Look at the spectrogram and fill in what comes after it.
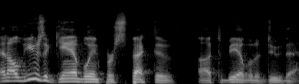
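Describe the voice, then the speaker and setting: Against a quiet background, a man with vocal fry talks at a moderate pace, his pitch swinging very widely. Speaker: sports betting podcast host. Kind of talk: solo podcast commentary. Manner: frequent filler words. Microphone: new equipment.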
